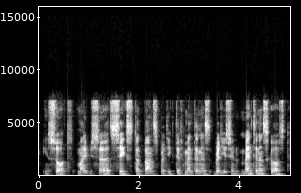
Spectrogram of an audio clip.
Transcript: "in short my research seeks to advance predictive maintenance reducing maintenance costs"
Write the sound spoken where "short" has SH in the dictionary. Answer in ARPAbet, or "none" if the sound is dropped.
S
